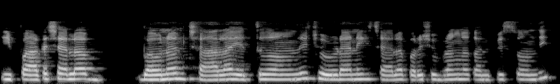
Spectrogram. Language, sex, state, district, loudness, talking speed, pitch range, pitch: Telugu, female, Telangana, Nalgonda, -15 LUFS, 105 wpm, 225-240 Hz, 230 Hz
